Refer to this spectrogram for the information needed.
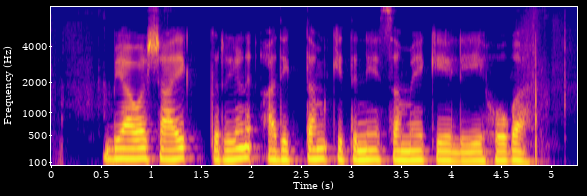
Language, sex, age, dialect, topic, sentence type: Hindi, female, 36-40, Garhwali, banking, question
